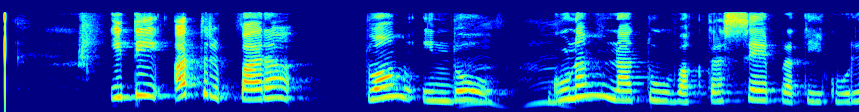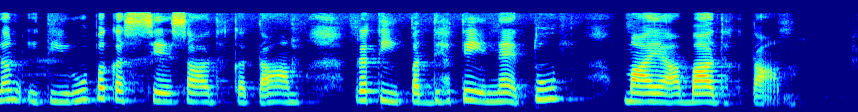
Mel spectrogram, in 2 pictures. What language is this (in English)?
Sanskrit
